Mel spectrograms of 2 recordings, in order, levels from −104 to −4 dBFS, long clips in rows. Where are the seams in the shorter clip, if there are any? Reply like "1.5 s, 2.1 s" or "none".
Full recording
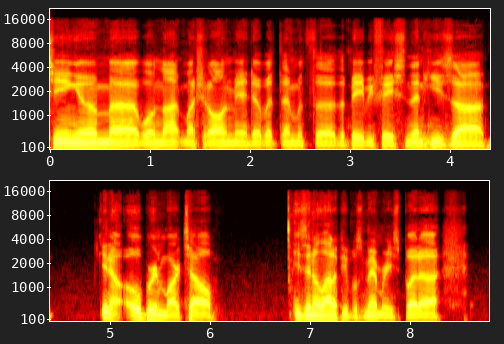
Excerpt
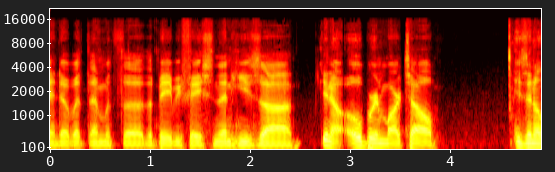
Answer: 2.6 s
